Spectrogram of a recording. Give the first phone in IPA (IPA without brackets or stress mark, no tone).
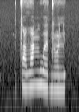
tˤ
